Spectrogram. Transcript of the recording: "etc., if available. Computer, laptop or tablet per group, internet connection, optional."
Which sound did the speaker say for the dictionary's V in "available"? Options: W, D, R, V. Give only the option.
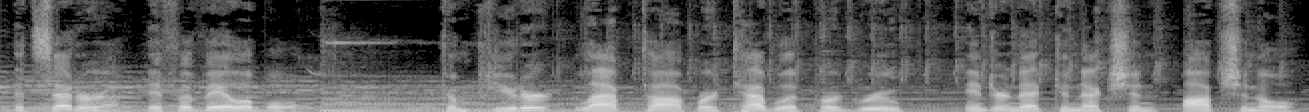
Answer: V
